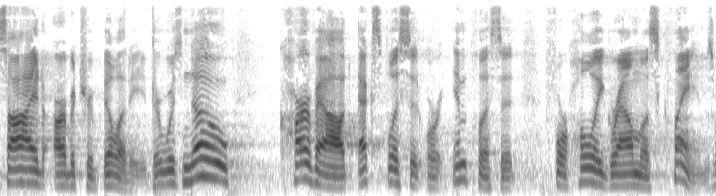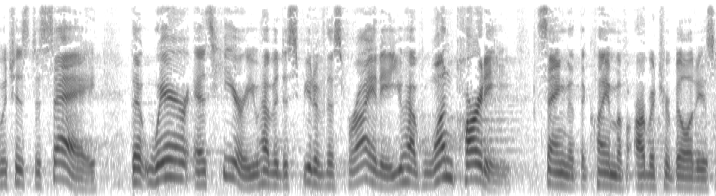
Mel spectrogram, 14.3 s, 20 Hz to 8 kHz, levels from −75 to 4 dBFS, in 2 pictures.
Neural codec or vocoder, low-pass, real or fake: none; 7.2 kHz; real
